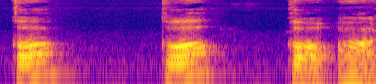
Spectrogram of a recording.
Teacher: Kita fokus keluarkan bunyi dia daripada pangkal lidah. Pangkal lidah. · Okey, ni huruf yang keluar daripada pangkal lidah. Sebab tu bila kita sebut huruf qa, kita akan rasa ada sedikit tekanan pada pangkal lidah kita ni.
